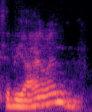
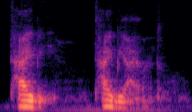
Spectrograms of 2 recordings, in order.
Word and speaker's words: Tybee Island: All right, Tibby Island. It's a beautiful part of the world. Probably, is it Tibby Island? Because I think it is. Tybee Island. I knew I felt like I said it wrong.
